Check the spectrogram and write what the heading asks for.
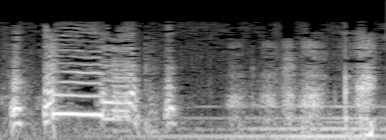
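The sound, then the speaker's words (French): A rooster that has just been thrown down clucks, a quick burst of loud, throaty clucks followed by softer, drawn-out murmuring calls, with no one talking, as it is urged to eat. “Allez Allez maintenant Vas-y Jette le coq Jette-le Allez, mange coq, je t'en prie Mange Mange coq Mange”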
